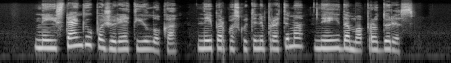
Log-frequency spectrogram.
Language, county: Lithuanian, Vilnius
